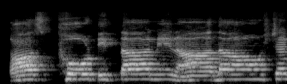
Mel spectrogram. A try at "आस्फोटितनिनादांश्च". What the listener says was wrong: So asphotita, a ki matra is not there. Asphotita.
